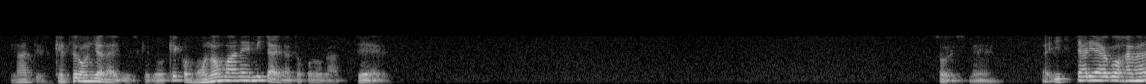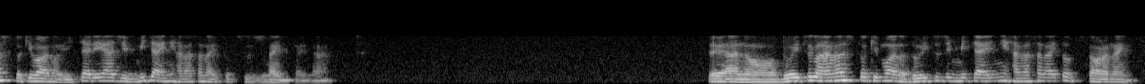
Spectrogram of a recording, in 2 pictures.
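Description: No technical faults are audible.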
